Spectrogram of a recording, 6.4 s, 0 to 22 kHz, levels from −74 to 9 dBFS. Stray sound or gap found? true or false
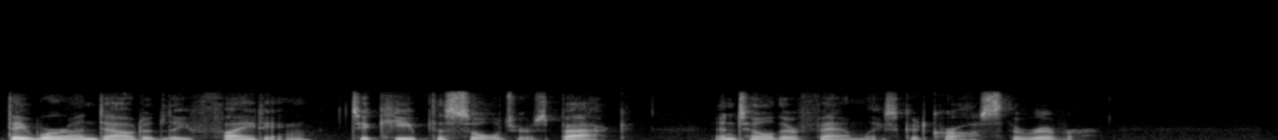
false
